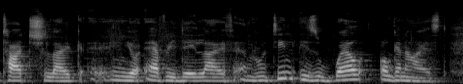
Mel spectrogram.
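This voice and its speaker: Over noticeable background noise, a woman's fairly slow speech shows ordinary pitch variation. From Ukraine. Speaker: lifestyle vlogger. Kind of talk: casual vlog talk to camera. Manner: hesitant, many fillers.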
